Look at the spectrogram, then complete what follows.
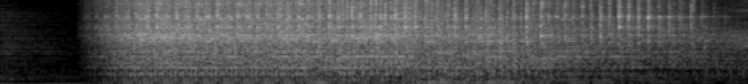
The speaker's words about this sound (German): Das ist eine Siebanlage zur Baugrunduntersuchung.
